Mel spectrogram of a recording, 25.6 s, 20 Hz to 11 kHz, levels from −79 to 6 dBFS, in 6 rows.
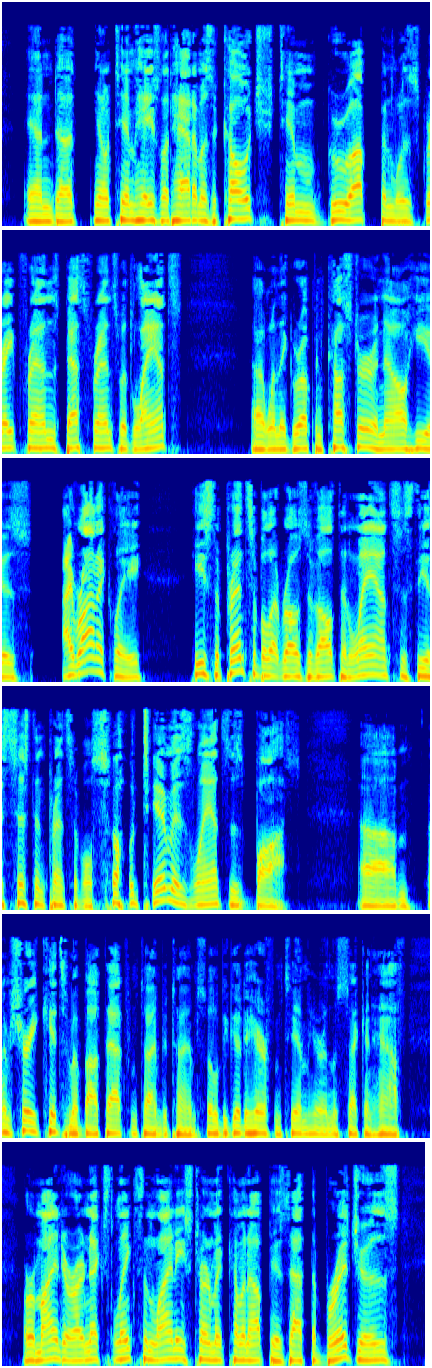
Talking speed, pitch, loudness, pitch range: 210 wpm, 110 Hz, -20 LUFS, 100-120 Hz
